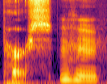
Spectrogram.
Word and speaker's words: Peirce: And remember, it's pronounced purse.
